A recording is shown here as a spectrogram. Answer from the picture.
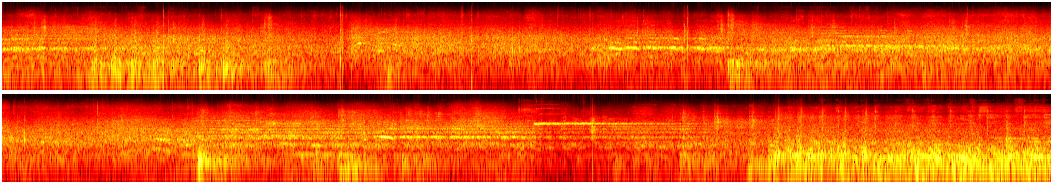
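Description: Ice hockey game sounds in an indoor rink: skates on the ice, sharp clacks of sticks and puck against the boards, and players shouting. Music over the rink's speakers comes in during the second half.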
